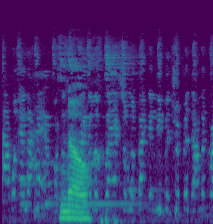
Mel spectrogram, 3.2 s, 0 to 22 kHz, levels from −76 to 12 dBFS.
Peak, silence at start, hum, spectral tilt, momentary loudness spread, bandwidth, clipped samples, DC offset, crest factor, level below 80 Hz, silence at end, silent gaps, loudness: -2 dBFS; 0.05 s; none; -4.5 dB/octave; 16 LU; 13.5 kHz; under 0.1%; under 0.1%; 22 dB; -48 dBFS; 0 s; none; -24 LUFS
